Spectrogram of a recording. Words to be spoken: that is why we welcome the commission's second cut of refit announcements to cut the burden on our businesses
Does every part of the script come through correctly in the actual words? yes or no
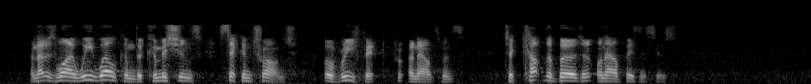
no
